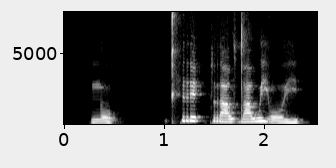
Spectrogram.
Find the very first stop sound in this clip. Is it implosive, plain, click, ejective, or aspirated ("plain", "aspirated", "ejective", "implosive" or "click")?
plain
